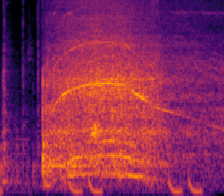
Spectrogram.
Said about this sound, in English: let's get it back on the blender blade and send it back on to blend for just another minute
